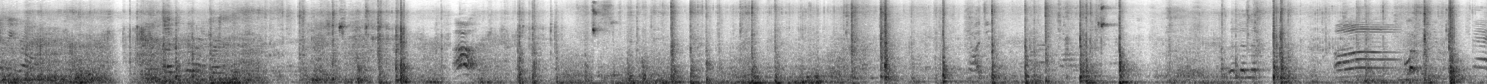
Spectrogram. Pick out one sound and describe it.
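A skateboard deck clacks and slaps against the floor.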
